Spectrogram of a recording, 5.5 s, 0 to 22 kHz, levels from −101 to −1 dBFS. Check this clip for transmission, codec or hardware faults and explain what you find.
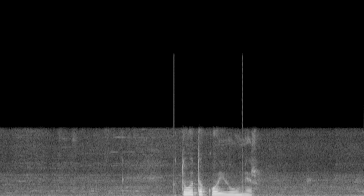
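There's one fault here, showing up twice in the speech: a block of digital silence at 2.61 s and again at 3.64 s. The first hole lasts about 0.73 ms, which fits a 32-sample block, and the second about 1.45 ms, which fits 64 samples. The sound cuts out and jumps back with no fade, most likely because the output buffer wasn't filled in time. Being so short, each one comes across as a tick or dip.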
